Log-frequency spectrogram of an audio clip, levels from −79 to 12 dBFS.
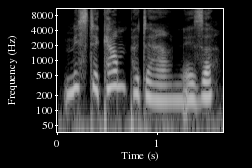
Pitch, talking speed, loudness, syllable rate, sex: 205 Hz, 145 wpm, -19 LUFS, 4.1 syllables/s, female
